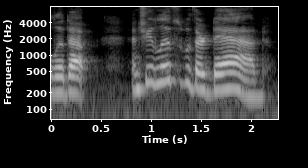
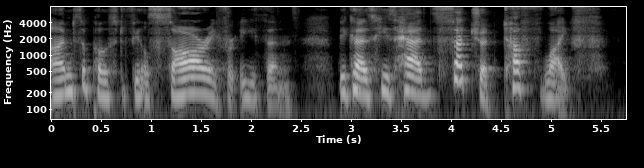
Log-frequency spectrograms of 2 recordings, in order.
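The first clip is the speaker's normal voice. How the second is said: plain reading voice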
